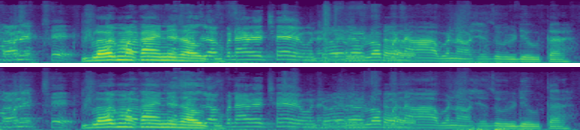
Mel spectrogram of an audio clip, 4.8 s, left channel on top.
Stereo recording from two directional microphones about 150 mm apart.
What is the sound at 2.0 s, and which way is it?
Speech, 65° left (ahead or behind).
